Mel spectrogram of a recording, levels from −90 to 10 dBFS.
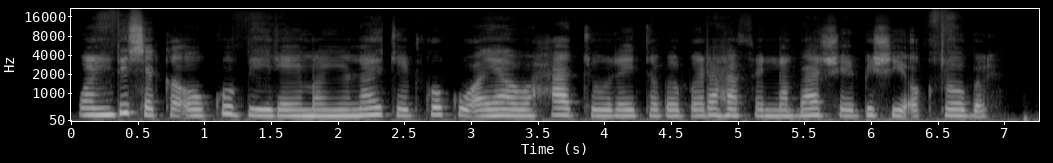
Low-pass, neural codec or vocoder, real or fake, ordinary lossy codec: none; codec, 44.1 kHz, 3.4 kbps, Pupu-Codec; fake; none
